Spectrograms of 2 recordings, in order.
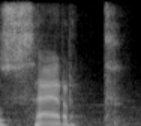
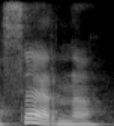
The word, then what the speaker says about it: CERN: L'hai pronunciato bene o hai pronunciato CERT? No, CERN.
